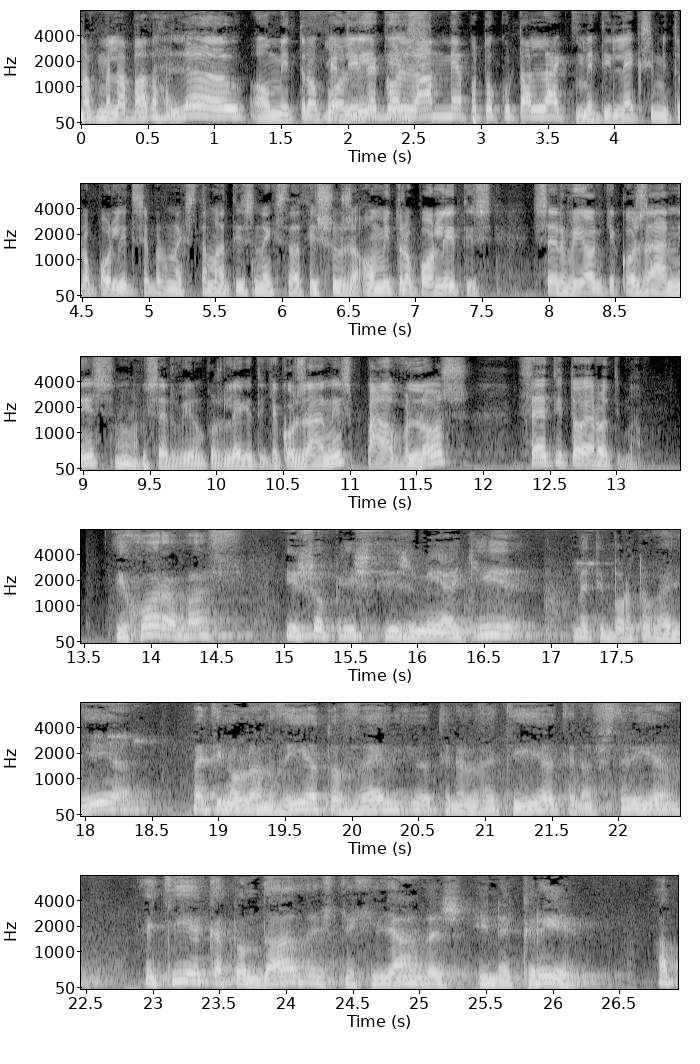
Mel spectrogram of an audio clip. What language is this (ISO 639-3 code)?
ell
